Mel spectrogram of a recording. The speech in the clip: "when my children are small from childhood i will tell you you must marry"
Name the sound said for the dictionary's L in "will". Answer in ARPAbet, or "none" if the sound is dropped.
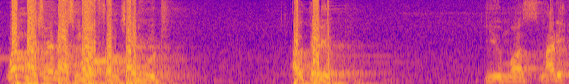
W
